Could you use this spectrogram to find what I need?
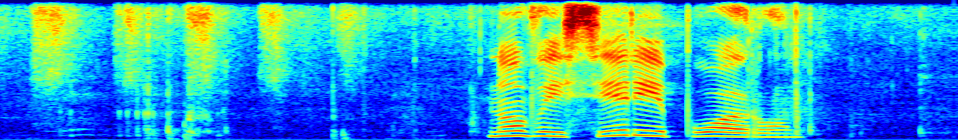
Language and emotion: Russian, neutral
